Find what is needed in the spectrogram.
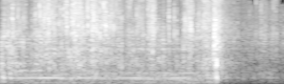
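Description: Wire shopping trolley rattling as it is pushed along, a dense clattering noise, ending in one sharp knock about one and a half seconds in.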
